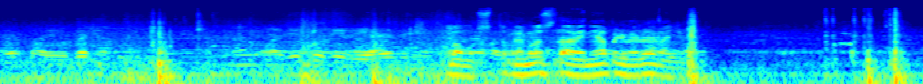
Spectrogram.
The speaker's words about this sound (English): He begins the story on a police patrol riding through the mean streets of Bogota.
